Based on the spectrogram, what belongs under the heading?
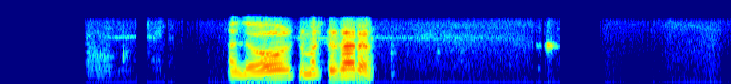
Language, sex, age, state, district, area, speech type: Dogri, male, 30-45, Jammu and Kashmir, Udhampur, rural, conversation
